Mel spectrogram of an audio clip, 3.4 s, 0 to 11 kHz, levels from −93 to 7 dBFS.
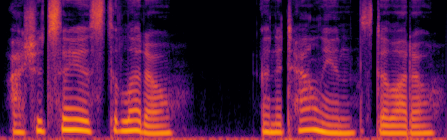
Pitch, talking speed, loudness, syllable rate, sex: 200 Hz, 125 wpm, -20 LUFS, 5.7 syllables/s, female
